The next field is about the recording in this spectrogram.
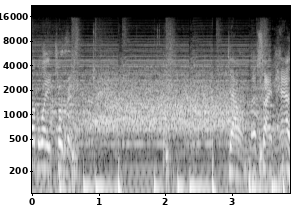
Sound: cheering

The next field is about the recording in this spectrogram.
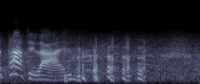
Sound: laughing

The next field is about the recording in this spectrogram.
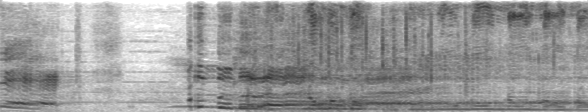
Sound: vomiting

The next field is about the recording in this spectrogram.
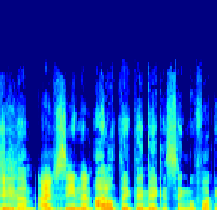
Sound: laughter

